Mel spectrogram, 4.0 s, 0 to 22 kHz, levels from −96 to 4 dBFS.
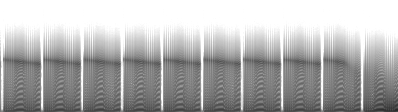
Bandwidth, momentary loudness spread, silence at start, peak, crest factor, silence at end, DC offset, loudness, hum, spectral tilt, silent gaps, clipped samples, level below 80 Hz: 5.4 kHz; 0 LU; 0.05 s; -6 dBFS; 16 dB; 0 s; under 0.1%; -23 LUFS; none; -9 dB/octave; none; under 0.1%; -28 dBFS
